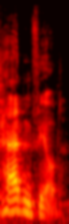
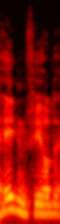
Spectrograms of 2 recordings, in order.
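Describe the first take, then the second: First: The first syllable sounds like 'had'. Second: The first syllable sounds like 'hay'. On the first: The speaker calls it right. "as you guys have both correctly pronounced it this way" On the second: The speaker calls it wrong. "I've been saying it wrong"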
